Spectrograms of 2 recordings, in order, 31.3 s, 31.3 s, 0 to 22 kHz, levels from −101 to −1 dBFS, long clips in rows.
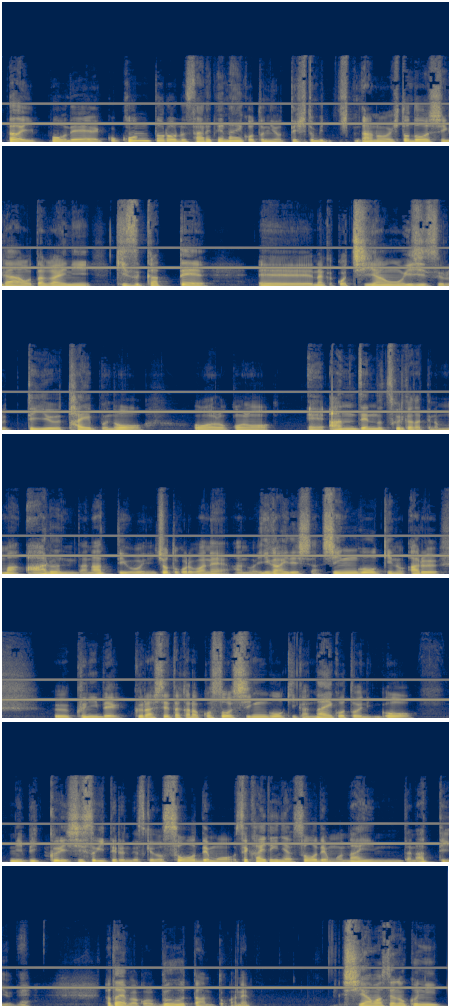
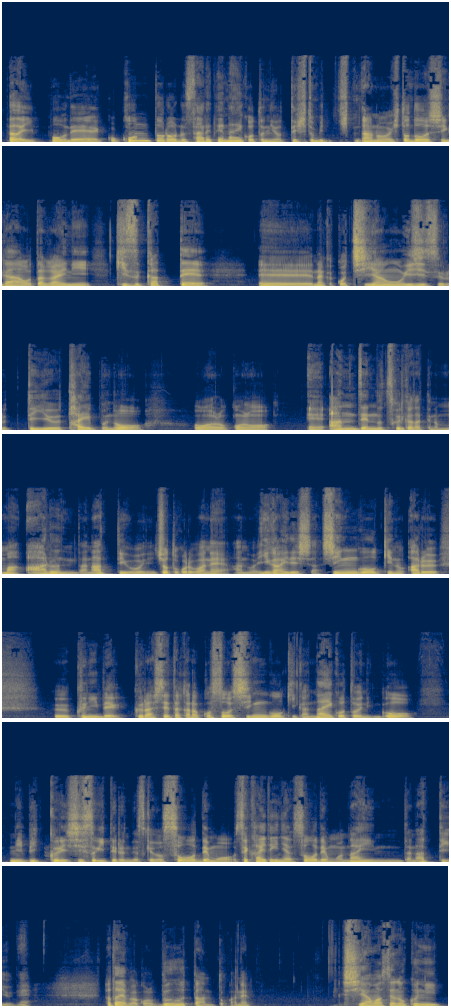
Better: second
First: high-pitched whine; noticeable; throughout; 3 kHz, 10 dB below the speech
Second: none

